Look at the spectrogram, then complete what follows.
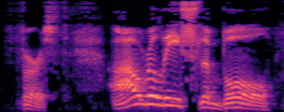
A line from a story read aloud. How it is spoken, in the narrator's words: answered the angel, laughing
